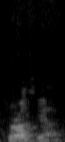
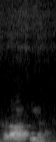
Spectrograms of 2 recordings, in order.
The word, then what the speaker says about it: Horatia: Yeah, and in a standard like English accent, yeah, we'd say Horatia, right? So kind of like Americanized. there's some Latin words we just pronounce it like in English, so we use it like But this would be Horati. Like the I sound, you need the diphthong AE for that.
